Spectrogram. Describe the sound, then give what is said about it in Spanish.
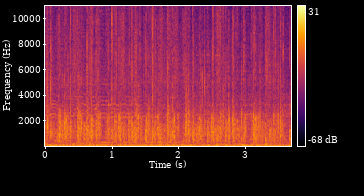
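Applause from a crowd at an online rock festival, a dense, steady wash of clapping that holds at an even loudness for the whole stretch without a clear break or peak. “¡Aplauso!”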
